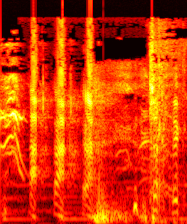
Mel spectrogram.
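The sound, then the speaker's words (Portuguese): A small dog yips in quick, high-pitched bursts, mixed with thin whimpering whines, fairly loud, with short pauses between the cries. “Você viu meu cachorrinho por aí?”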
